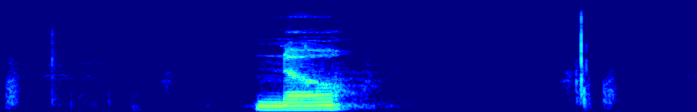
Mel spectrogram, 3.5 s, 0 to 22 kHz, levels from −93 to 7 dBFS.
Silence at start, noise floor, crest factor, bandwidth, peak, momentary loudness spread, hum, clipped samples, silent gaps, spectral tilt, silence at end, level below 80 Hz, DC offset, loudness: 0.05 s; under -90 dBFS; 28 dB; 15.5 kHz; -20 dBFS; 13 LU; none; under 0.1%; none; -5.5 dB/octave; 0.55 s; under -90 dBFS; under 0.1%; -44 LUFS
